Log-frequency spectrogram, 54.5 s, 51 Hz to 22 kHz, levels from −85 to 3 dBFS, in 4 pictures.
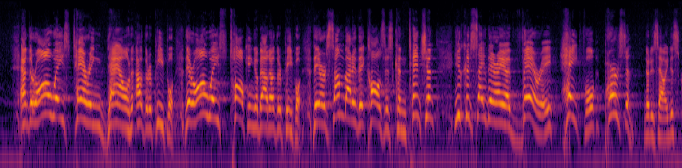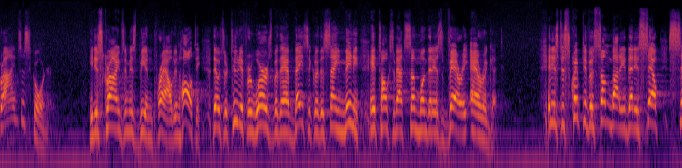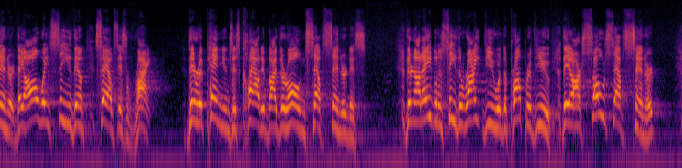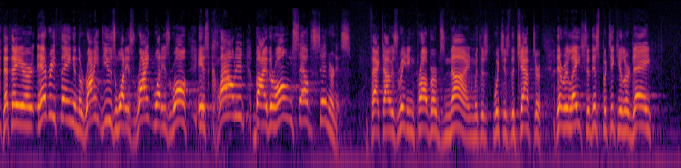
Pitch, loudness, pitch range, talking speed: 235 Hz, -24 LUFS, 200-275 Hz, 155 wpm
